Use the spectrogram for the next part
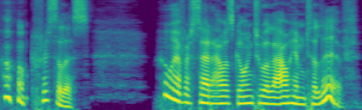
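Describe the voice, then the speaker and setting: An actor playing a regal sun princess pony in an audio fan fiction drama. She is solemn, measured and formal, with a protective, sorrowful air and a mid-pitched voice, recorded dry. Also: big pitch swings, no room sound. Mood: quiet resolve.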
